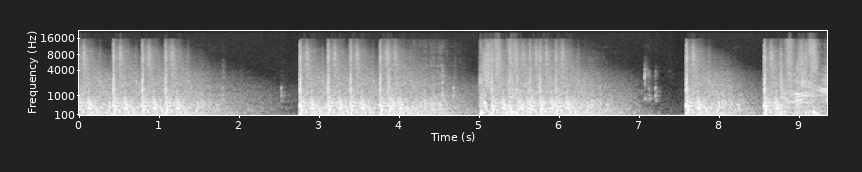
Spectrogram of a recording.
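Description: Gunfire from the mobile game PUBG Mobile, with an AKM in use during a match, rings out as long sustained automatic bursts broken by brief gaps, loud and dominant throughout.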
